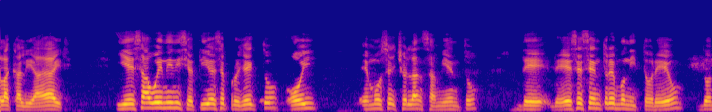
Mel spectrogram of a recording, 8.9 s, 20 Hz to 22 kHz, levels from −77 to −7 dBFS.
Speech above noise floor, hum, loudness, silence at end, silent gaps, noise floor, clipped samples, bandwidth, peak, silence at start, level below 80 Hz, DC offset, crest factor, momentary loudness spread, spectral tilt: 41 dB; none; -21 LUFS; 0 s; none; -62 dBFS; under 0.1%; 7.4 kHz; -4 dBFS; 0 s; -66 dBFS; under 0.1%; 18 dB; 10 LU; -4.5 dB/octave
